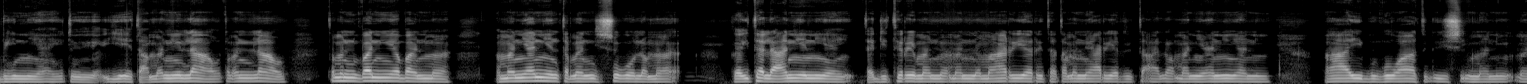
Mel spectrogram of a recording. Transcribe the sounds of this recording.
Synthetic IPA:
biniajtoie̞tamanilaotamanilawtamanbaniabanimaː | manianiantamaniso̞ɡo̞lama | ɡ̥ajitalaːnianiajtaditeɾemanmamanimamaɾiaɾitatamaniaɾiaɾitaːloamanianiani | aibuɡoatuɡuisimania

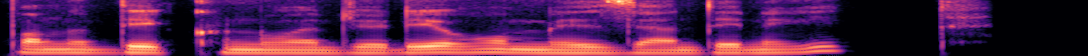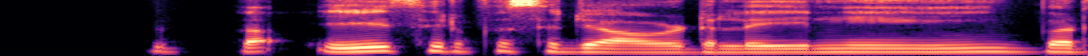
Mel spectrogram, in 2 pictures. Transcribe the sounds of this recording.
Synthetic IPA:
pãːnːd̪eːkʰnũːɛ̃ːd͡ʒeːɽeːɦõːmɪld͡ʒãːnd̪eːnẽːɡiː | eːsɪɾəpʰsəd͡ʒaːʋəʈləiːnə̃ĩbəɾ

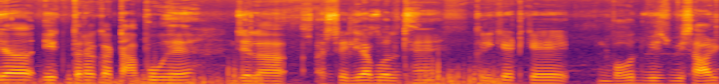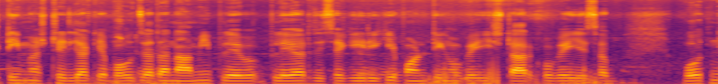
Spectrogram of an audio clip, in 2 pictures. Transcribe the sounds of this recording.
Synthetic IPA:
jaeːkt̪ɐɾəɦkaʈaːpuɦɛd͡ʒɛːlaɐːsʈɾeːlijaboːlt̪eɦɛ̃kɾɪkeːʈke | bɐɦʊt̪ʋɪʋɪʃaːlʈiːm̃ɐːsʈɾeːlijakebɐɦʊt̪zjaːd̪anaːmipleːjəɾd͡ʒɛsekiɾiːkipãːʊ̃ɳʈɪ̃ŋɡɦoːɡɐisʈaːɾkɦoːɡɐijesɐb̚ | bɐɦʊt̪n

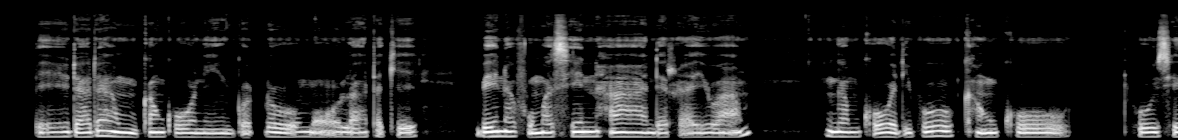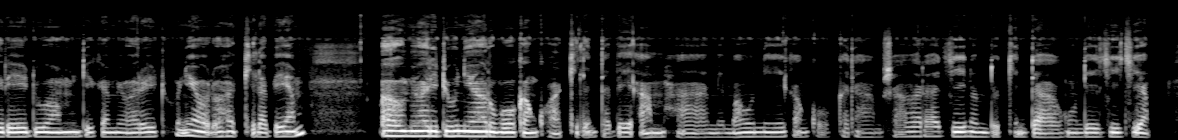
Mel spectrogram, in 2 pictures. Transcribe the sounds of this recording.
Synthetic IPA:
ʔɛdadaːmkʰaŋkʰɔwoniɡɔɗːɔmɔ̰latakʰɛ | bɛnafumasinhandɛɾːa̰juwaːm | ŋɡamkʰɔwadibɔkʰaŋkʰɔ | hosiɾeduamdiɡamiwaɾajdunijaɾ̰ɗɔ̰ɦakʰːilabɛam | ɓawɔmiwaɾidunijaɾubɔkaŋkʰɔhakʰːilɛ̰ntabɛʔamhamimawnika̰ŋkɔ̰hɔkːataːmʃa̰waɾad͡ʒinɔmido̰kʰːintahunded͡ʒid͡ʒiam

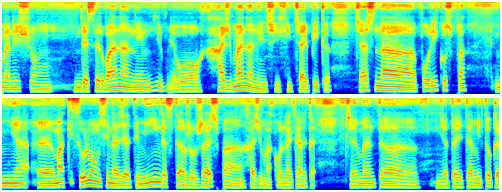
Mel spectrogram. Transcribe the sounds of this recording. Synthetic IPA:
manɪʃʊŋ | d̪eseɾbananɪoxaʒmananɪʃɪ̰xɪt͡ʃajpɪka̰t͡ʃasnapʊɾɪkʊʃpaɲamakɪsʊlʊŋʃɪnaʒat̪ɪmɪŋɡast̪aɾʊɾaʃpaxaʒmakʊnakaɾka̰t͡ʃajmant̪a | ɲat̪ajt̪amɪt̪oka

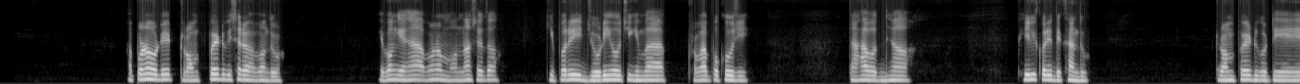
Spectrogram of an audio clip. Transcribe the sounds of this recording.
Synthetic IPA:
apɔɽ̃ɔoʈieʈɾɔmpeʈbisɔɾebʱabɔnt̪u | ebɔŋeɦaːpɔɽ̃ɔmɔnaset̪ɔ | kipɔɾid͡ʒoɽiɦowt͡ʃʰikimba | pɾɔbʱabɔkowt͡ʃʰi | t̪aɦabɔd̪ʱjɔ | pʰilkɔɾid̪ekʰant̪̬u | ʈɾɔmpeʈɡoʈie

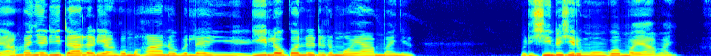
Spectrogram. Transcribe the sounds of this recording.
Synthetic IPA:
jamaɲalitalaljaːŋɡomuxano̞βulajililo̞k̬o̞niliɾimo̞jamaɲa | βuliʃiːnduʃ̬iɾimuːŋɡo̞mo̞jamaɲa

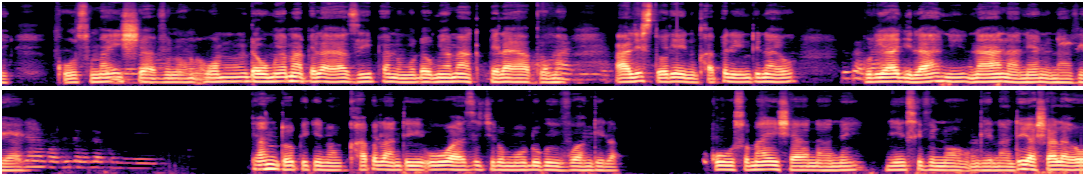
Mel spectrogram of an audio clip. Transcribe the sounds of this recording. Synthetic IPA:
ɛ | kuusumaiʃavunɔwamuɗaumujamapɛlajazipanumuɗaumujamapɛlajapumaːlistɔɾiainiŋkʰapɛlɛindinajɔ | kulijaʄilaninaananɛjanunavjali | janutɔpikinɔŋkʰapɛlandiuwazit͡ʃilumuɗukuivuaŋɡila | kusɔmaiʃaananɛʄinsivinɔŋɡinandijaʃalajɔ

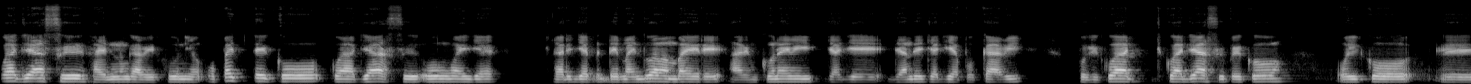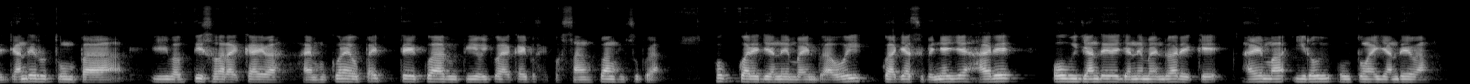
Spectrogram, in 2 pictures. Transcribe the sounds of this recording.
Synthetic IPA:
kʷad͡ʒasɨhaenõŋɡaβehuniõ̰ʔopaet̪ekokʷad͡ʒasɨowãed͡ʒa | haɾed͡ʒand̪emãẽnd̪uamãmbaeɾehaɾehũkũɾãjβiad͡ʒed͡ʒand̪e̞d͡ʒad͡ʒiapokaβi | pekekʷakʷad͡ʒasɨpe̞ko | o̰jko | d͡ʒand̪eɾut̪ũmpa | iβawt̪isoβaɾakaeβahaemhũkõɾajopaet̪ekʷaɾupiojkoaɾakajpɨhakosãŋhwaŋhesupa̰ | hokʷaɾed͡ʒand̪ẽmbaẽnd̪uaβoikʷad͡ʒasɨpeɲãd͡ʒahaeɾe | owid͡ʒand̪e̞βed͡ʒand̪embaend̪uaɾeke | haemãʔiɾoɨowt̪õãed͡ʒand̪e̞βa

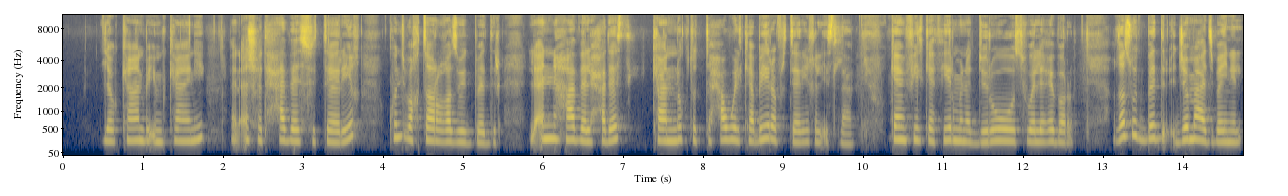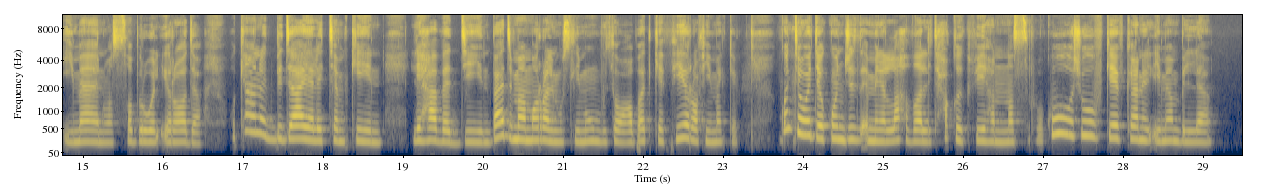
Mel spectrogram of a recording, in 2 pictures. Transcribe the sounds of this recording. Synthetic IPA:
lawkaːnbɪʔɪmkaːniʔa̰nʔa̰ʃhad̪ħad̪aθfit̪ːaːɾiːxkʊnt̪baxt̪ɑːɾˤɣazwabad̪ɾlɪ̰ʔanːhaːðalħad̪aθ | kʰaːnːʊqt̪ˤɑt̪ːaħawːʊlkabiːɾafi̥t̪aːɾiːxɪlʔɪ̰slaːmwkaːnfilkaθiːɾmɪnɪd̪ːʊɾuːswɪlʕɪbɾɣazwat̪̚bɪd̪ɾd͡ʒamaʕat̪beːnɪlʔiːmaːnwɨsˤːɑbɾwɪlʔɪ̰ɾˤɑːd̪awɪkaːnat̪̚bɪd̪aːjalɪt̪ːamkiːnlɪɦaːðad̪ːiːnbaʕd̪mamɑrˤːɑlmʊslɪmuːmbɪθʊʕaːbaːt̪kaθiːɾafimakːakʊnt̪ʔawad̪ːʔakuːnd͡ʒʊzʔmɪnɪlːɑħðˤɑlːit̪ħɑqːɨqfiːɦanːɑsˤɾwɪ̰kuːʃuːfkeːfkaːnɪlʔḭːmaːmbɪlːaː

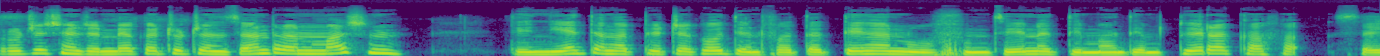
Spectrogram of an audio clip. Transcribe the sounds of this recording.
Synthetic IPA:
roʈ͡ʂəʃaɳɖ͡ʐəmiakaʈ͡ʂoʈ͡ʂanizaniranimasinə | d̪̥enient̪aŋəpeʈ͡ʂakawd̪enivat̪at̪eŋənufund͡zenəd̪emand̪amint̪weɾakafə | z̥a

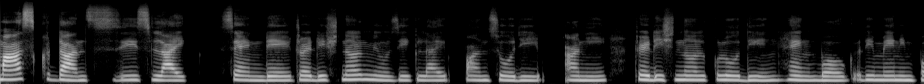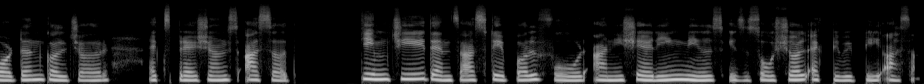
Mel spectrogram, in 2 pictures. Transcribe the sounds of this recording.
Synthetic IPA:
maskɖãnsizlaik̚ | sɛ̃nɖeʈɾɛɖiɕnəlmjud͡ʑiklaik̚pãnsoɾi | aɽ̃i | ʈɾeɽiɕnəlklod̪iŋɡɦɛ̃ŋɡbɔɾɡɾimenimpɔɾʈəɳʈkəlt͡ɕəɾ | ekspɾeɕənsə̰sat̪ | kimt͡ɕit̪ãnt͡sasʈepəlfoɽañiɕeɾiŋɡmizid͡zsoɕəlɛk̚ʈiʋiʈiʔə̰sa̰

